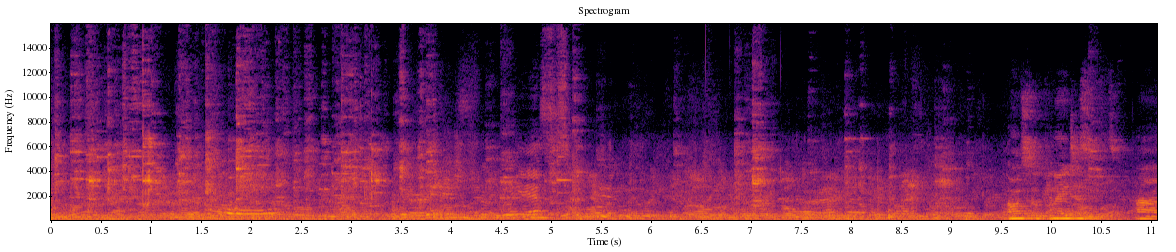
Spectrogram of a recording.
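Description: Glasses clinking during a toast at an Irish National Foresters function, bright scattered clinks and cutlery taps mixed with chatter and people talking throughout, with a brief louder burst near the end.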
